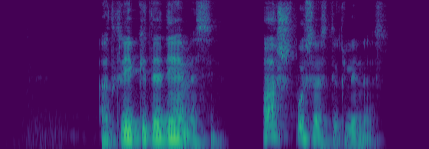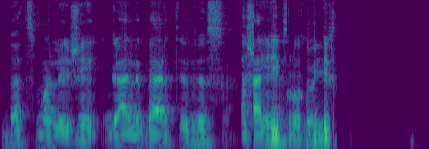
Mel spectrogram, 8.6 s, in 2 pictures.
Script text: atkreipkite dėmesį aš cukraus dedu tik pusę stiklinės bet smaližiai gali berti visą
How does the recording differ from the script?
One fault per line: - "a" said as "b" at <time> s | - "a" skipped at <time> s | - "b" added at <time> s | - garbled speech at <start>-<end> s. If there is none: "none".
- "cukraus dedu tik" skipped at 2.9 s
- garbled speech at 6.7-7.7 s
